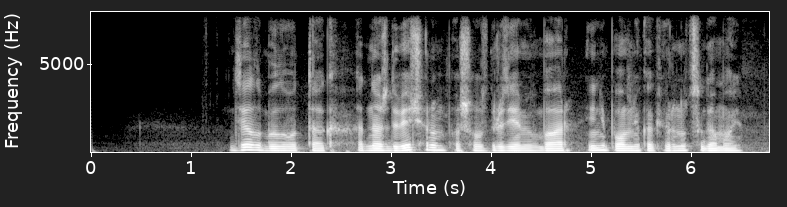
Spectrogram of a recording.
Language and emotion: Russian, sad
